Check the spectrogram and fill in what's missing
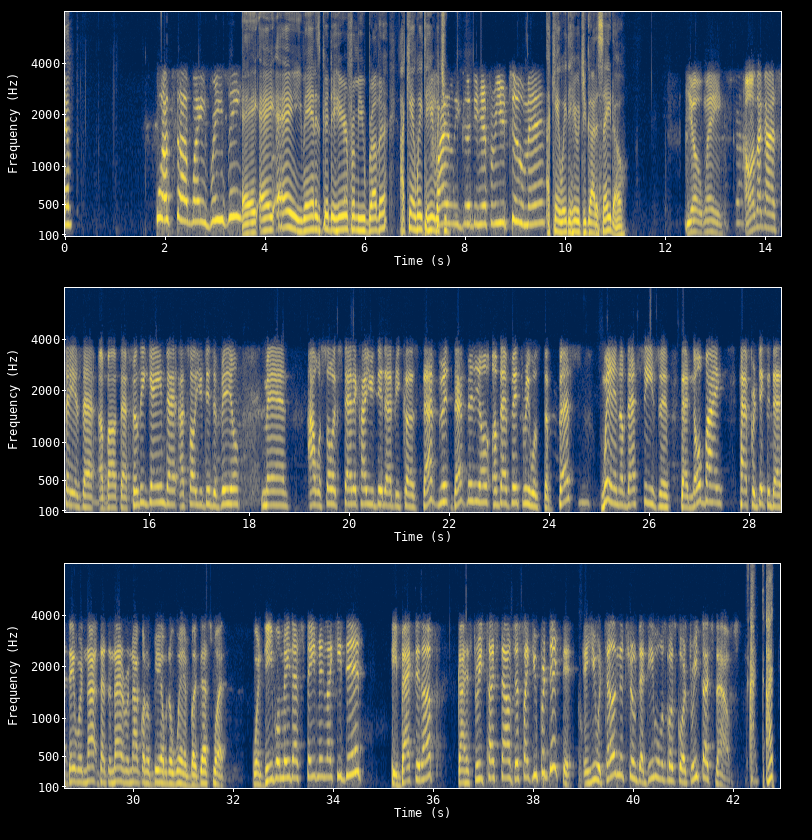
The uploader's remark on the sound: Call In Show.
